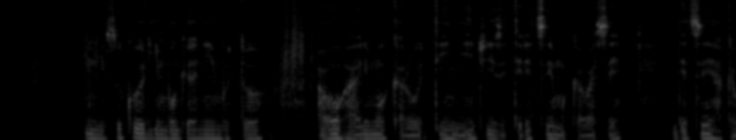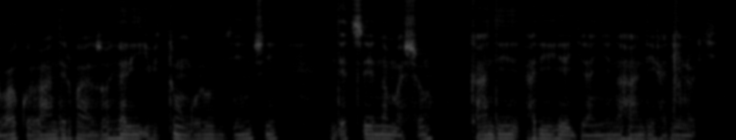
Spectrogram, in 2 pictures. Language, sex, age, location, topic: Kinyarwanda, male, 18-24, Huye, agriculture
